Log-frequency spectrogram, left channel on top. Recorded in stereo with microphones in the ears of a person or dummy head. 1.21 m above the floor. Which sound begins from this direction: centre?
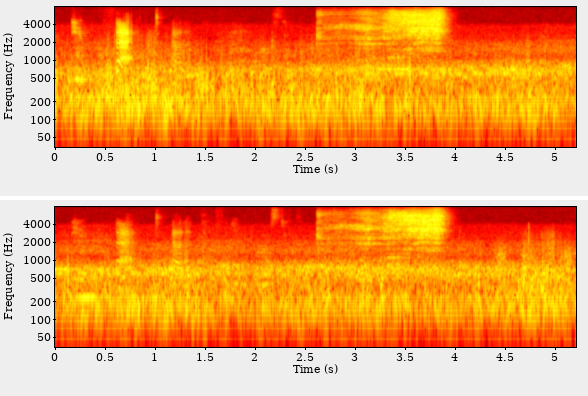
Tearing paper, at 2.6 s.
